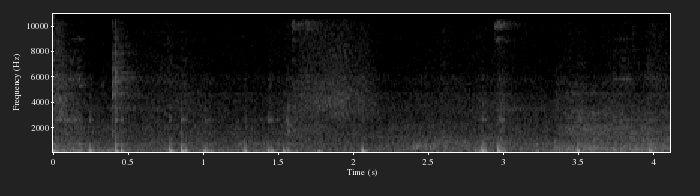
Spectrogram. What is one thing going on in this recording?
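Clothing rustles against a microphone with soft knocks.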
